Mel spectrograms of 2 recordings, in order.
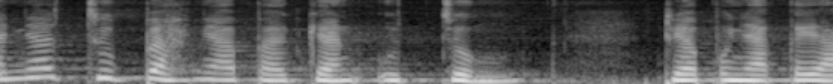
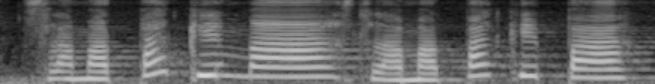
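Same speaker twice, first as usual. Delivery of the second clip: put-on child greeting parents; 7 semitones higher than usual. Shown as a demonstration. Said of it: "sudahkah kamu menyapa orang tuamu".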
